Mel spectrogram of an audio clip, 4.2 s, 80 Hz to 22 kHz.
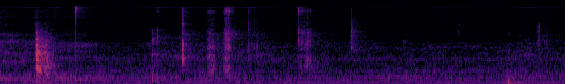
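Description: Faint, scattered small clicks as a metal-threaded pneumatic push-to-connect fitting is handled and screwed into a 3D-printed plastic Y adapter.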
